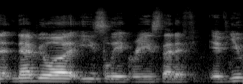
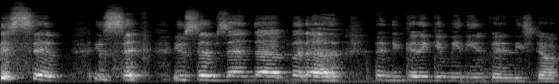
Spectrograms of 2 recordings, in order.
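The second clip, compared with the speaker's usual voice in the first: put-on loud, raised-pitch, old-Hollywood leading-man voice; 7 semitones higher, 5 dB louder than usual. Acting out a deal over the Infinity Stone while recounting the story, sounding like Marlon Brando. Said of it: "Why are you making him sound like Marlon Brando?".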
